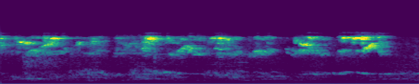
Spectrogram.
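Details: Pet Amazona aestiva couple mating produce harsh, hoarse chattering over a low humming murmur, with short louder squeals roughly every second.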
